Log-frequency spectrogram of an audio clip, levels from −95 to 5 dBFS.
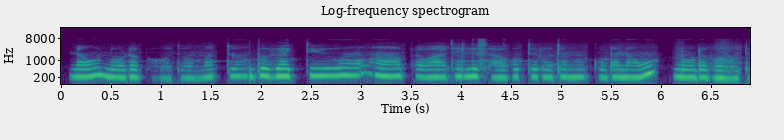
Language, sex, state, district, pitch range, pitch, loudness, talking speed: Kannada, female, Karnataka, Belgaum, 205-225 Hz, 215 Hz, -34 LUFS, 105 wpm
